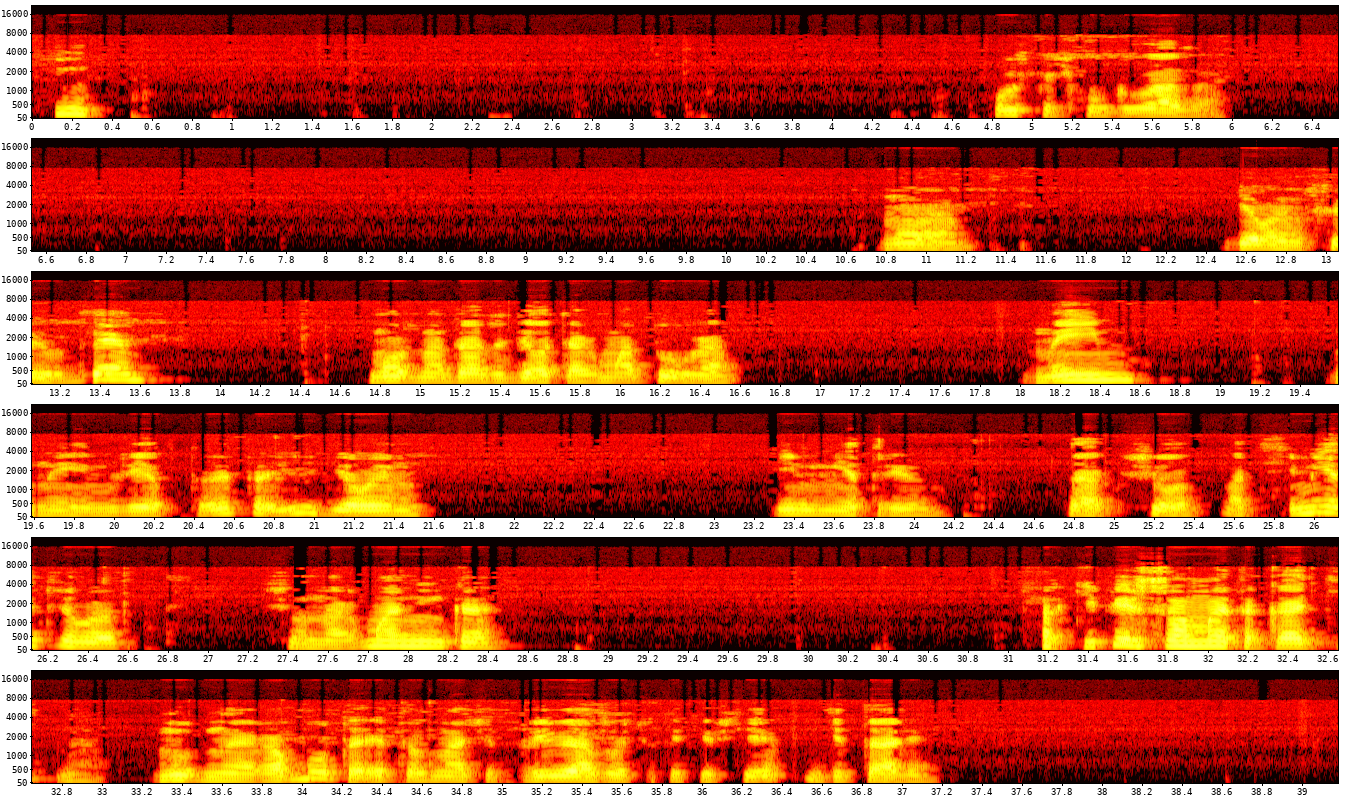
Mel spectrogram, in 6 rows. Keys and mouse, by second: 1.3 shift+middle click, 3.2 shift+middle click, 5.6-11.1 middle drag, 11.6 KP_1, 15.8-19.8 drag, 26.6 shift+middle click, 28.0 middle click, 29.3-30.3 middle drag, 30.8 middle click, 32.5 click, 33.8 middle click, 36.2-36.7 shift+middle drag.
